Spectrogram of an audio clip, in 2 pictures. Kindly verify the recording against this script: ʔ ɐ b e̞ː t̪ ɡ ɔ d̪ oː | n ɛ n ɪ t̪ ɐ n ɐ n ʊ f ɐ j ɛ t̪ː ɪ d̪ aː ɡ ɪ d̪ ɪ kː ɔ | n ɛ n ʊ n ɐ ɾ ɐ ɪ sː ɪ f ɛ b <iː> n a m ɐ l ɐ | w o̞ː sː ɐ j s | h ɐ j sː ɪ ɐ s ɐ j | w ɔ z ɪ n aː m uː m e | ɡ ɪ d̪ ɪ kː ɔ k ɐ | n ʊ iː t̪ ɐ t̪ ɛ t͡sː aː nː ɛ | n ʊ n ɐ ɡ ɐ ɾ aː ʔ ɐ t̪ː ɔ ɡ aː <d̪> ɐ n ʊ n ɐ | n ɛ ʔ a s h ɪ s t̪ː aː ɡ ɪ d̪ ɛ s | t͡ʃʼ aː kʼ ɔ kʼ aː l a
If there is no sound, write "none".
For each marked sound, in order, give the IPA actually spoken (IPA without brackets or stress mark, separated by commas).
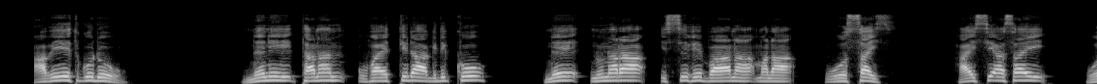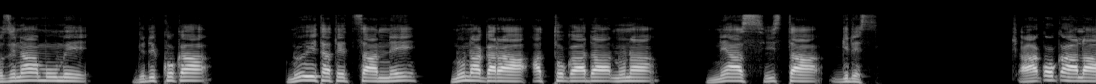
aː, d̪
